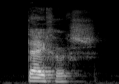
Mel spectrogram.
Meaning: plural of tijger
- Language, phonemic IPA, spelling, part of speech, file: Dutch, /ˈtɛiɣərs/, tijgers, noun, Nl-tijgers.ogg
